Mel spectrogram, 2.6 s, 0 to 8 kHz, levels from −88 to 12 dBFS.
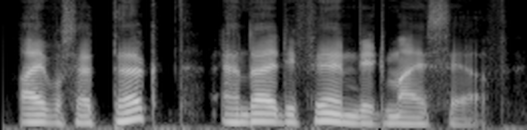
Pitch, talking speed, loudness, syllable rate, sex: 115 Hz, 160 wpm, -17 LUFS, 5.8 syllables/s, male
